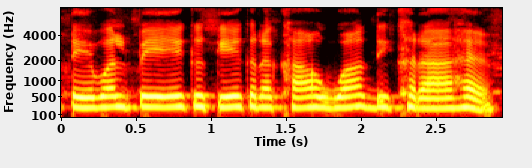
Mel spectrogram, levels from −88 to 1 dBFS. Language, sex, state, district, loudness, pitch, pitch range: Hindi, female, Jharkhand, Deoghar, -12 LUFS, 250 Hz, 240-255 Hz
